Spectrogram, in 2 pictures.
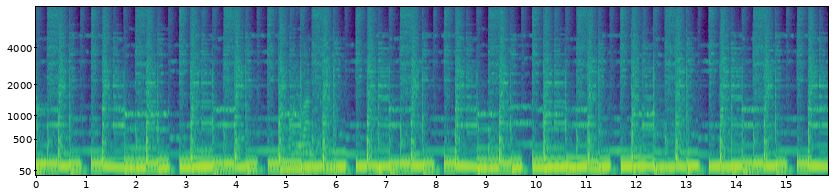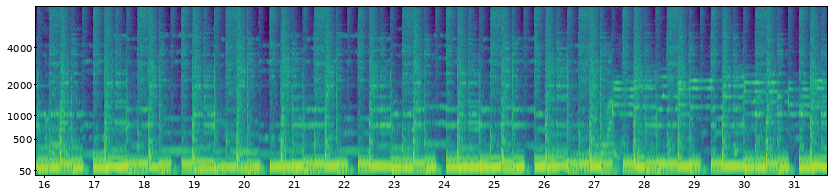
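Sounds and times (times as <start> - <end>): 
cool ska reggae Caribbean music: 0.0 - 31.6.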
